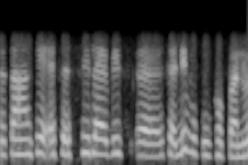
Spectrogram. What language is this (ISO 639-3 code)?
snd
